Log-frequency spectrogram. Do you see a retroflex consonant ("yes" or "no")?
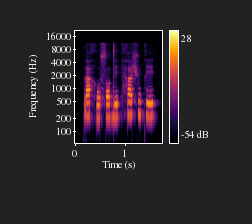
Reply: no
